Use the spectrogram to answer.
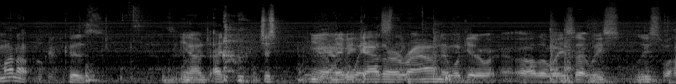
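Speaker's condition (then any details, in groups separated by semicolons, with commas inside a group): No condition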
